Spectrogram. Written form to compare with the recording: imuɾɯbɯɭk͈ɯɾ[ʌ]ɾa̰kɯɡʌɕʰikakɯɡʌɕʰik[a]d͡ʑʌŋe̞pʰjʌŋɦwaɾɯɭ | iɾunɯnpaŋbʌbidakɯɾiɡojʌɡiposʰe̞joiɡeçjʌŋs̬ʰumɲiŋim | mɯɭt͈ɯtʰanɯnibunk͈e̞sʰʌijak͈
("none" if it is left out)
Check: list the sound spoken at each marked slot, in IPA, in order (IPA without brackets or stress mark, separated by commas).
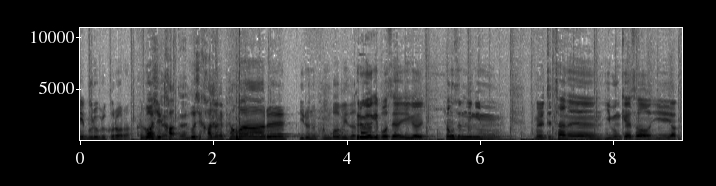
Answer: ʌ, a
